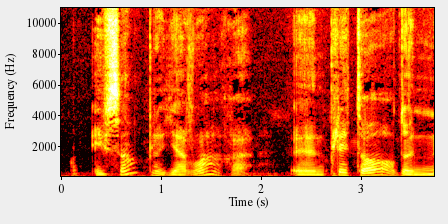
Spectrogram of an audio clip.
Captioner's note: speaking French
